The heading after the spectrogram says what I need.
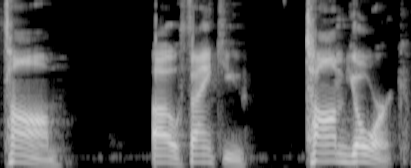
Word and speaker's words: Thom: Was I saying Thom again? Did Has somebody let him know they he misspelled his name? Dude, somebody get a hold of Tom York and be like, "Hey, buddy." Radio Head dude. Radio Head dude. Hey, you misspelled your name. You put a You left an H in there accidentally. Let's go over here.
